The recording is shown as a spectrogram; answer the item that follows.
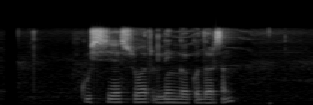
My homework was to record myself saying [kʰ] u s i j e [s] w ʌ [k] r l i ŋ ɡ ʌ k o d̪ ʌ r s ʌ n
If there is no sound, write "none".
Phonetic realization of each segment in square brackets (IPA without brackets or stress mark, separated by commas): k, s, none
